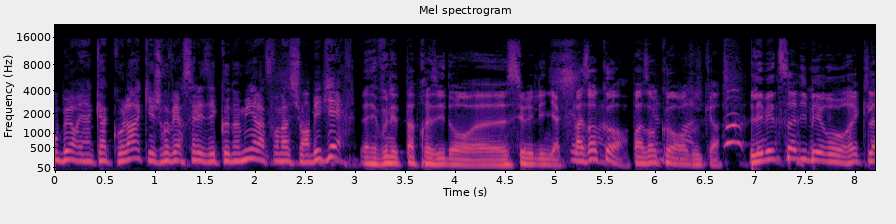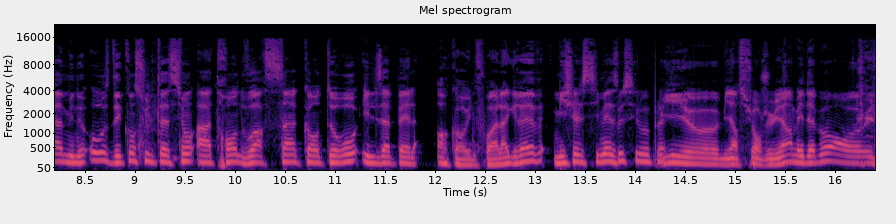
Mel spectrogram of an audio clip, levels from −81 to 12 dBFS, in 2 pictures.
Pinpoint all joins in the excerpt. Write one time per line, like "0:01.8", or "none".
0:13.8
